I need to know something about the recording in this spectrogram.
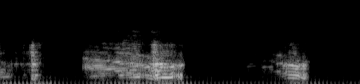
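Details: Rutting Carpathian stag in the mountains of Bucovina, 29 September 2022, giving its breeding-season roar, boncănit: a brief grunt, then a long raspy bellow of about a second, then another short roar, over a low rumble.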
